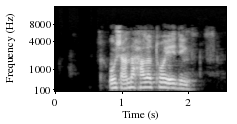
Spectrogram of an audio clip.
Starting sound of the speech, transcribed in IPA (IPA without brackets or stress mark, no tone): o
